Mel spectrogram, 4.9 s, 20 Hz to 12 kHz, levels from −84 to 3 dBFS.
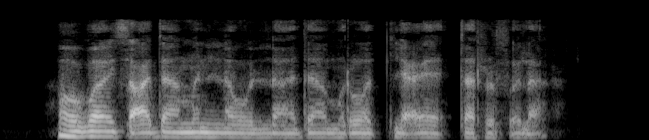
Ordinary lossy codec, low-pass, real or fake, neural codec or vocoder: AAC, 32 kbps; 7.2 kHz; fake; codec, 16 kHz, 4 kbps, FunCodec, trained on LibriTTS, 50 frames a second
